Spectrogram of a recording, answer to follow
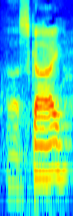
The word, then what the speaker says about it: SCCY: I guess it's pronounced Sky, SCCY.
